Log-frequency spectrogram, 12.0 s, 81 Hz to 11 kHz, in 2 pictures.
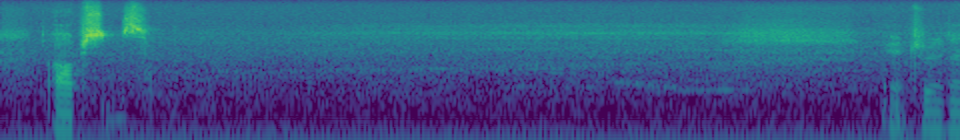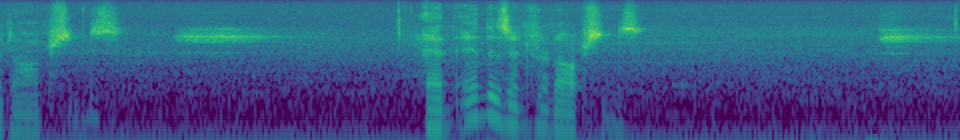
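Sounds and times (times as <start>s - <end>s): background hiss: 0.0s - 12.0s
low electrical hum: 0.0s - 12.0s.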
